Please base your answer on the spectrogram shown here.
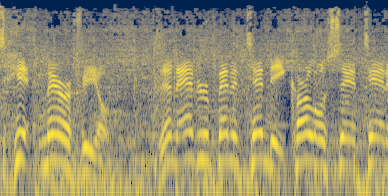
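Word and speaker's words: Whit Merrifield: today they tell us the W is silent it's hit marfield then Andrew benintendi Carlos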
